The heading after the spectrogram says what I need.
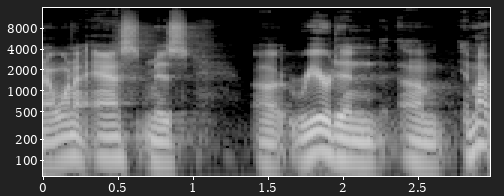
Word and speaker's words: Reardon: Reardon, am I pronouncing that right? What's the right pronunciation? Thank you. It's Reardon.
